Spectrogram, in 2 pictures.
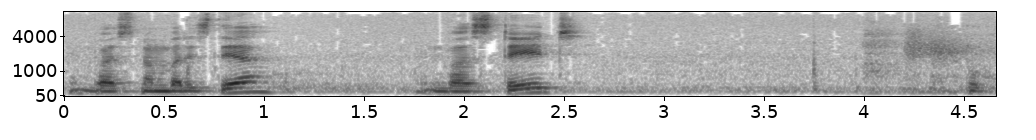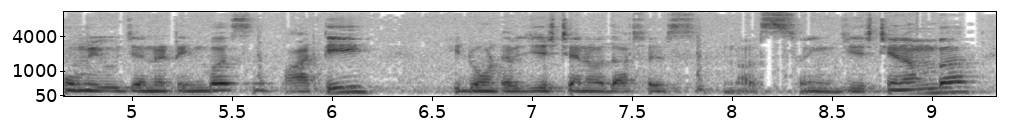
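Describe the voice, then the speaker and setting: A man with an Indian accent giving an informal software walkthrough, explaining step by step in simple, repetitive phrases. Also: mid-range voice, animated, moderate pace, long pauses, slight background noise, rough recording. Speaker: software tutorial presenter. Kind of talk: informal screen-recording walkthrough.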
